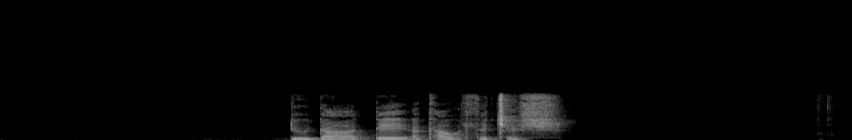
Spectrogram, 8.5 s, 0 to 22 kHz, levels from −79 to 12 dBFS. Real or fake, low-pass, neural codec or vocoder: real; 7.2 kHz; none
